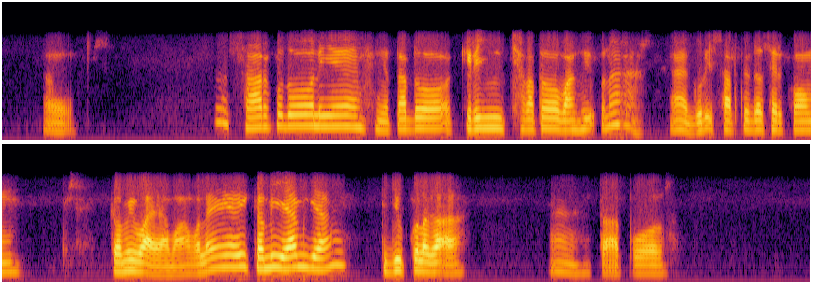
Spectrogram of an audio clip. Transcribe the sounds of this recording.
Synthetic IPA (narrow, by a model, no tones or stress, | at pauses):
o̰ | saɾkɔd̪ɔniɲəɲat̪aɾd̪ɔkɾiɲt͡ʃʰaɽat̪ɔbaŋɦujuʔkanã | ɡuɾic̚ˀsaɾt̪ɛd̪ɔsɛɾkɔm | kəmibaɛjamabɔlɛəjkəmiajamɡɛja | t̪id͡ʒukkːɔlaɡaʔa | t̪a̰a̰ɾpɔɾ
